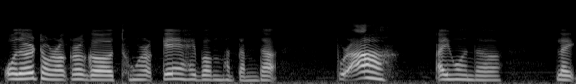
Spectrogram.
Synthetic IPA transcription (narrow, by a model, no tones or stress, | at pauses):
ɔdɐɾtawɾakɾɐɡɐtʰuŋɾakːeɦajbɐmɐtɐmdɐ | puɾa | ajŋondɐ | lajk̚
